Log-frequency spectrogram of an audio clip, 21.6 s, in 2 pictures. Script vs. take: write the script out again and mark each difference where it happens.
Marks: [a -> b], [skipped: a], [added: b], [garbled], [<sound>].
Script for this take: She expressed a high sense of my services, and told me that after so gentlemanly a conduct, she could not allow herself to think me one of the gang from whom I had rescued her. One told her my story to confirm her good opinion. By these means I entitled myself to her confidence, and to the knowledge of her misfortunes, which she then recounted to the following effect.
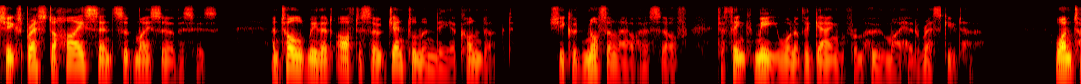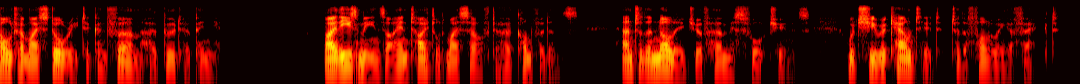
She expressed a high sense of my services, and told me that after so gentlemanly a conduct, she could not allow herself to think me one of the gang from whom I had rescued her. One told her my story to confirm her good opinion. By these means I entitled myself to her confidence, and to the knowledge of her misfortunes, which she [skipped: then] recounted to the following effect.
